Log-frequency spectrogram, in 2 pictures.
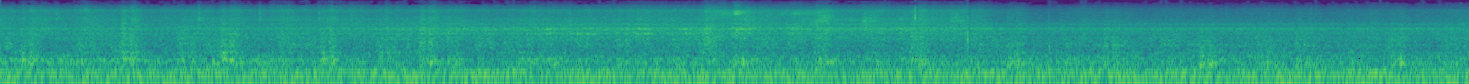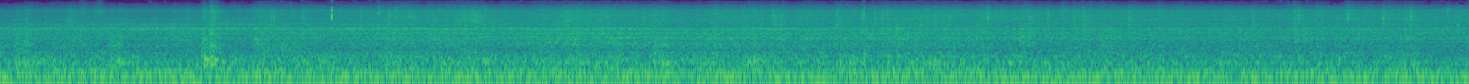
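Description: Keio Sagamihara Line electric commuter train running along the track, heard from inside the car: a steady low rumble with light clicks of the wheels over the rails.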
